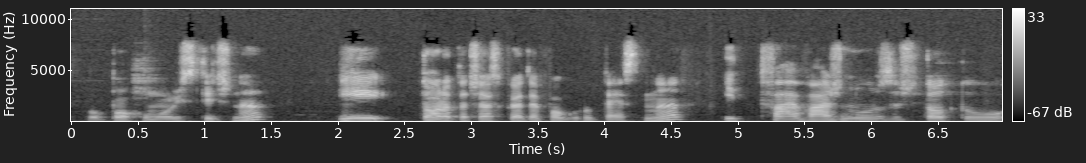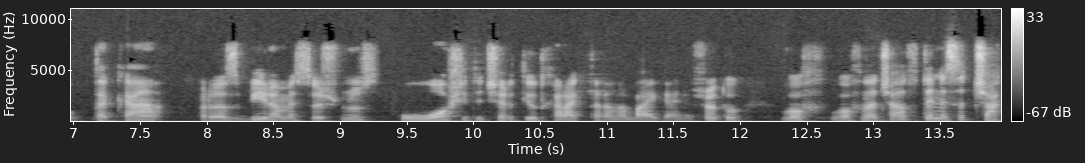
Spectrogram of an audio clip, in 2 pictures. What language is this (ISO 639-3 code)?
bul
